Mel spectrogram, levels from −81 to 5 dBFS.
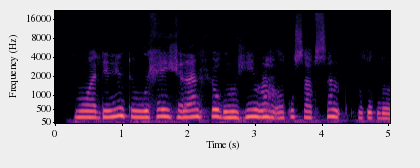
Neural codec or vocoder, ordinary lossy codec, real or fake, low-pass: codec, 44.1 kHz, 2.6 kbps, SNAC; none; fake; none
